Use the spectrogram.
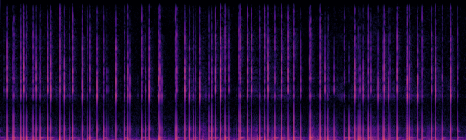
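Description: A coconut shell bowl is gently tapped with the fingers on the microphone. Dozens of rapid, light, dry taps each carry a soft low thump and a bright click, and they die away almost at once.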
